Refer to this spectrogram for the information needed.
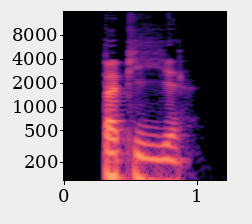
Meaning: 1. papilla 2. ellipsis of papille gustative (“tastebud”)
- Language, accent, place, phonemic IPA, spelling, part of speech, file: French, France, Lyon, /pa.pij/, papille, noun, LL-Q150 (fra)-papille.wav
